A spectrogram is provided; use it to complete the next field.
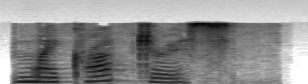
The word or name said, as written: micropterous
